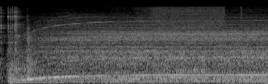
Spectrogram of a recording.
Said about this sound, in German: Also nicht so leicht quiekig wie europäische Staubsauger zum Beispiel.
